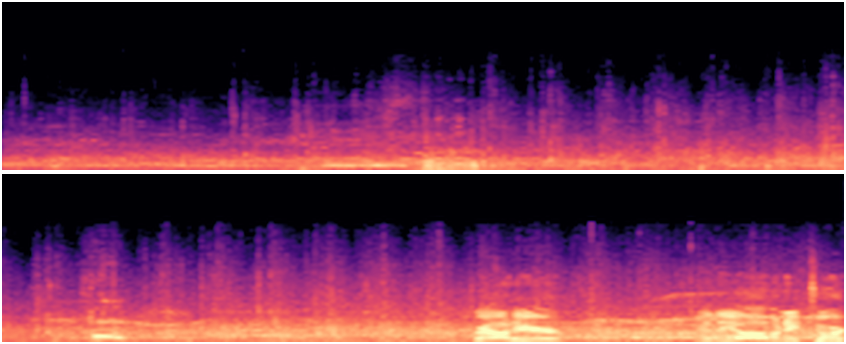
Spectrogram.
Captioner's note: crowd cheering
